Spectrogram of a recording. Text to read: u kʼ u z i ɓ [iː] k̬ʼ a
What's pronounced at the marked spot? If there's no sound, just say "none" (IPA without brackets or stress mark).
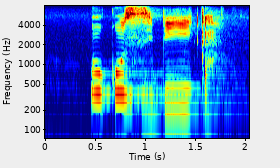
iː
